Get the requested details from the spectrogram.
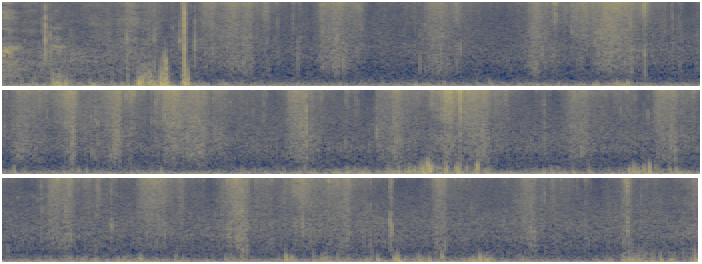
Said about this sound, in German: ist noch ein kurzes ASMR von im Gras laufen.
